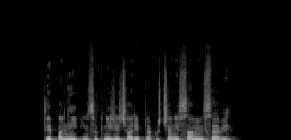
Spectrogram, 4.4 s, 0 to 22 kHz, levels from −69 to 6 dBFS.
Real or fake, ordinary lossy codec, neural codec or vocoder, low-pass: real; none; none; 19.8 kHz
